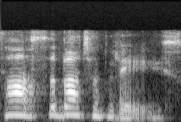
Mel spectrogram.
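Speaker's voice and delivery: very hushed, quiet English accent. Two non-English speakers practicing accents, now trying a British accent. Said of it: "now UK".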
